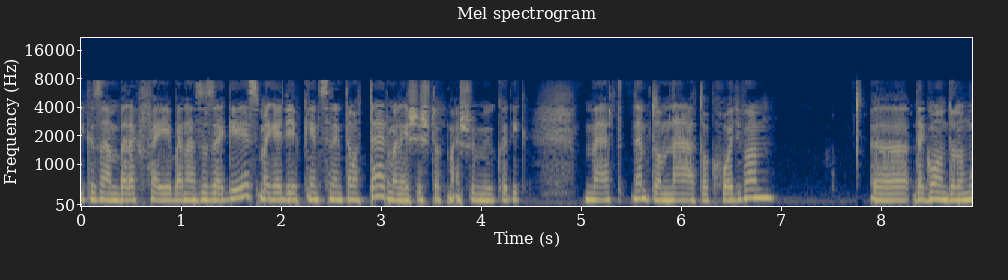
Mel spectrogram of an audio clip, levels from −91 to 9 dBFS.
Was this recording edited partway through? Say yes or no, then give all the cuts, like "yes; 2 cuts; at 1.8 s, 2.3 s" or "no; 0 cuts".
no; 0 cuts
